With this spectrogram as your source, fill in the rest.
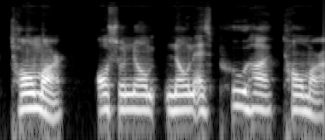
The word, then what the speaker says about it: Puja: that's going to be Puja Tomar, also known as Puja Tomar. I'm pretty sure you pronounce it Puja, but I'm going to call her Puja, man.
